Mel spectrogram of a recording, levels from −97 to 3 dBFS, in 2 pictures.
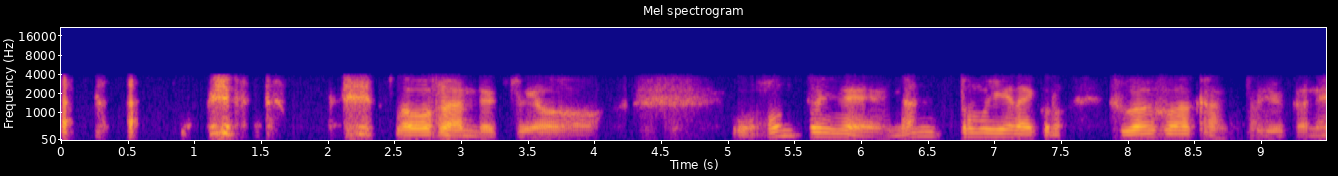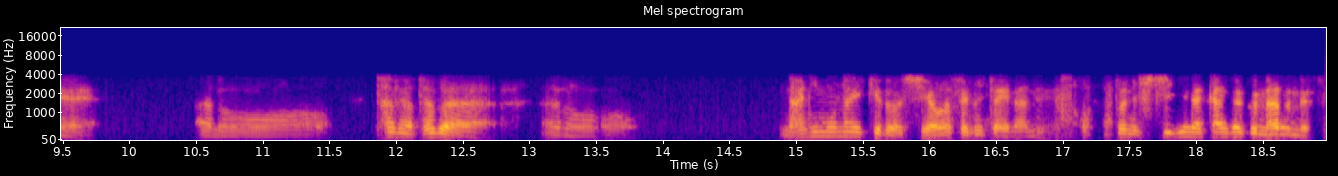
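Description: Throughout the speech, the G.729 codec (the G.729A variant at 8 kbit/s) rebuilds each 10 ms stretch from a vocal tract filter, a pitch predictor and a handful of pulses. With nothing kept outside roughly 300 Hz to 3.6 kHz, the voice sounds narrow and telephone-like. The coarse excitation adds a plainly audible rough, slightly synthetic texture to every syllable.

VoIP packet loss concealed by the speech codec strikes four times. Each time, the decoder fills the gap by extrapolating from its last pitch and filter while lowering the gain. At 6.13 to 6.24 s about 60 ms is missing, and the sound smears into a brief buzzy tone or coloured noise that sags in level. From 8.65 to 9.08 s about 230 ms goes missing in runs of up to 40 ms spread over 380 ms, so the voice flutters between weak, smeared stretches. At 13.48 to 13.60 s a 70 ms gap gives another short fading tone or noise. From 16.80 to 17.10 s about 200 ms is lost over 280 ms, including a 60 ms run. 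The voice stays weak and distorted until the decoder recovers.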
